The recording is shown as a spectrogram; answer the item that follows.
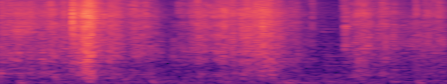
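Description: Clear plastic packaging crinkling as it is handled and pulled open around a new bag. The loudest crinkle comes about half a second in, and the rustling dies down after that.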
